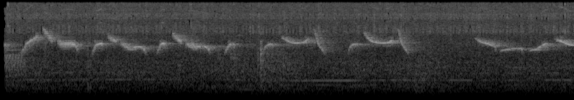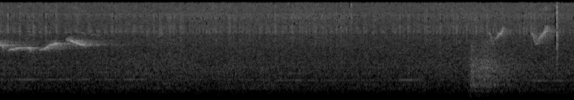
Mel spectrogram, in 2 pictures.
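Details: A bird singing at a tennis court at the start of spring: short phrases of quick, rising and falling whistled notes, repeated several times, then a pause with a faint steady hum and a brief bump.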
